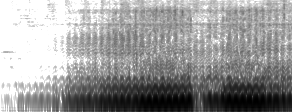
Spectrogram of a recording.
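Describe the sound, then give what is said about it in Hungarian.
A small funnel-shaped suction gadget, which runs when touched with a finger, purrs like a cat with a low, steady motorized hum. It starts up, runs smoothly, cuts out for a split second, then resumes. It sounds moderately loud, with no voices. “Ó, mint egy aranyos kis macska úgy dorombol.”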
